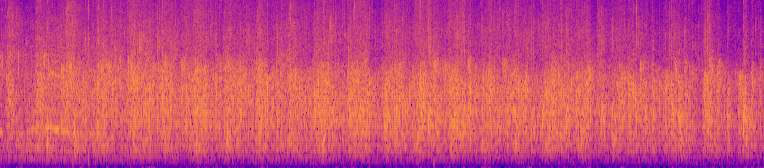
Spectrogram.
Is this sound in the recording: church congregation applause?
yes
